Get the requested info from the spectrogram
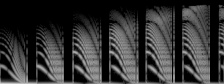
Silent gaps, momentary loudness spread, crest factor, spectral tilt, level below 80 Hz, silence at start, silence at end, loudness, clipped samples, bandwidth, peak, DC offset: none; 7 LU; 18 dB; -2 dB/octave; -40 dBFS; 0 s; 0 s; -22 LUFS; under 0.1%; 17 kHz; -4 dBFS; under 0.1%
